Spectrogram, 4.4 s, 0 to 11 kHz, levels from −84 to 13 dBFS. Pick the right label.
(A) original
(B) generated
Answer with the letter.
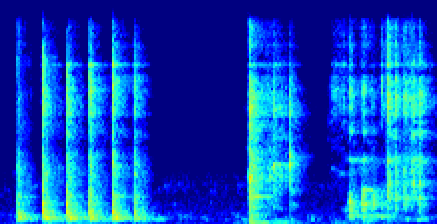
B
